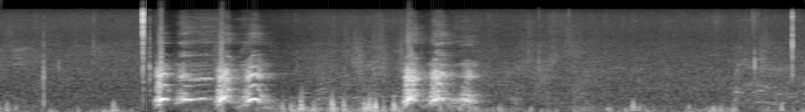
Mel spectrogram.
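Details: Male Caucasian shepherd dog barking in two bursts of three deep, rough barks each, separated by a short pause, with a sharp knock beforehand and faint background voices.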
